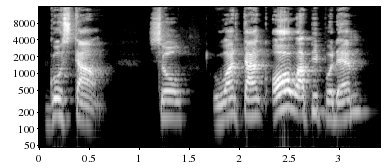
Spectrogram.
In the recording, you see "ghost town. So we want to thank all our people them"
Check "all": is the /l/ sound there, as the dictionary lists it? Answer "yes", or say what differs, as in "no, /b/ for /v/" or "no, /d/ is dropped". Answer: yes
